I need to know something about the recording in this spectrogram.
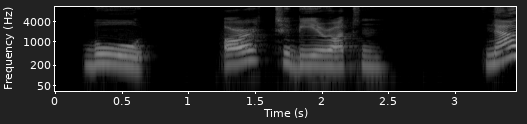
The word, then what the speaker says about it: บูด: A word can have different meanings depending on if the vowel sound is pronounced long or short. For example, ติ and ตี The first word ติ with the shorter sound means to criticize. If you say it a bit longer, ตี it means to hit. Another example is บุตร or offsprings, and บูด or to be rotten.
